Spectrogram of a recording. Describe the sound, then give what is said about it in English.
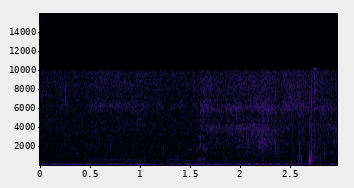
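Someone sips tea, making a few soft, short slurping sounds toward the end, with nobody talking. “Sip of tea.”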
